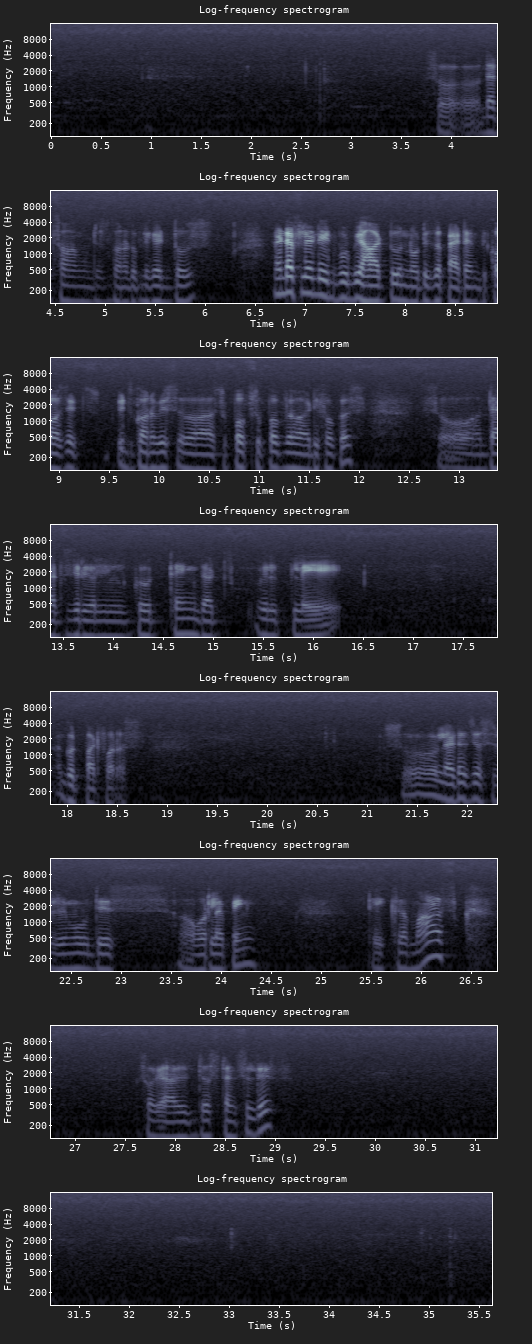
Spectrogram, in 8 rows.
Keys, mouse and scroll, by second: 5.2 ctrl+z.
